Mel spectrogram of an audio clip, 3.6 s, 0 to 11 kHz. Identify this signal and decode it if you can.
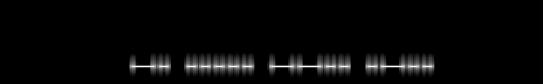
Morse code, heard as a keyed tone, about 25 wpm, 700 Hz. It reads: N5ZL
